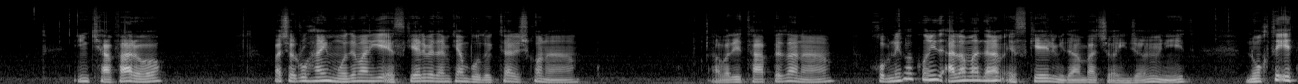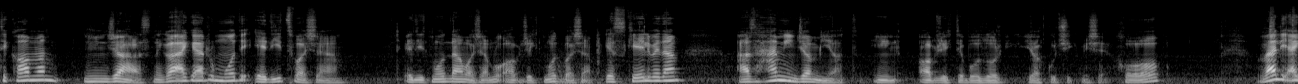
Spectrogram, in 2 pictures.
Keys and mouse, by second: 0.9 click, 3.8 s, 5.4-6.0 drag, 6.0 middle click, 7.0 Tab, 13.0 middle click, 14.7 middle click, 15.3 Tab, 19.0 s, 24.7 click.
